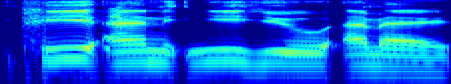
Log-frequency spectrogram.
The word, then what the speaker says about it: Pneuma: it's You've Pneuma.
